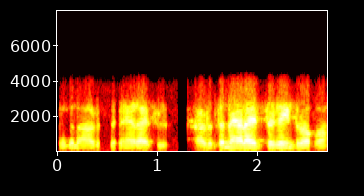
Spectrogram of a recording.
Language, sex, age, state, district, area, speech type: Malayalam, male, 30-45, Kerala, Palakkad, rural, conversation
